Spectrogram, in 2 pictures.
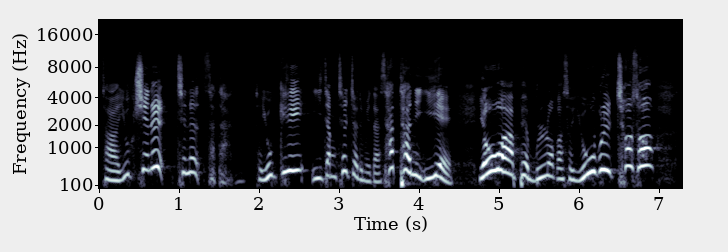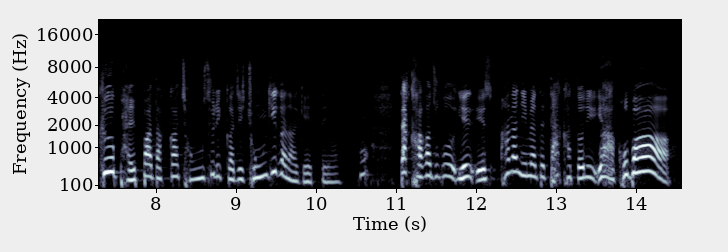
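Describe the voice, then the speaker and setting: A woman's voice: high-pitched, big pitch swings, normal speed. A woman preaching a sermon to a college group, telling the story with animation and asking her listeners questions.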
